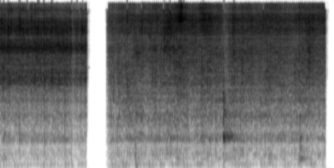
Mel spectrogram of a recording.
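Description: Onion paste and ginger paste frying for katla fish rezala, a loud close continuous sizzle with stirring scrapes, briefly cut by a silent gap before resuming.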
